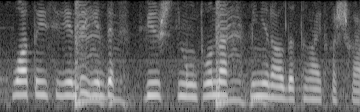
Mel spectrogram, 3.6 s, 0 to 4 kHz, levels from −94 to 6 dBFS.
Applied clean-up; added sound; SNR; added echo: none; Guitar; 10 dB; none.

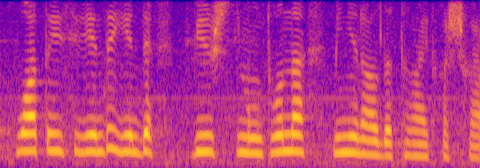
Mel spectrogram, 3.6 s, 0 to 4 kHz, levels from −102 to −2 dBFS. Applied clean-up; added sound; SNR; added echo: none; none; none; none.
